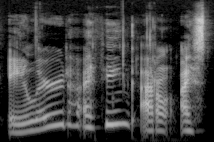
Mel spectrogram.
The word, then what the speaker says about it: Allard: have said that wrong it's a-l-l-a-r-d so i said a lard and it's alert i think i don't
